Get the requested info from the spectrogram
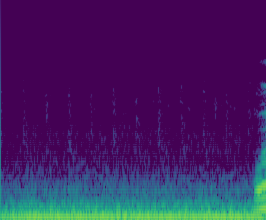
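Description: Pickup truck engine idling, heard inside the cab as a steady low rumble.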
